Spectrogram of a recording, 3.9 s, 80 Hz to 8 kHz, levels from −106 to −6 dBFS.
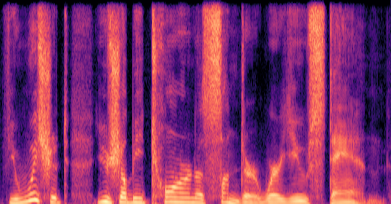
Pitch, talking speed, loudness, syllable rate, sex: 140 Hz, 185 wpm, -17 LUFS, 4.3 syllables/s, male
